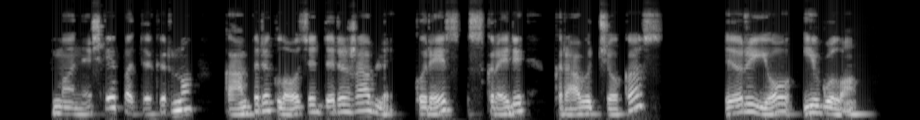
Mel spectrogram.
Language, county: Lithuanian, Marijampolė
